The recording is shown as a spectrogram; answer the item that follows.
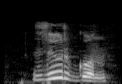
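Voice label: "зыргун", Komi, female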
